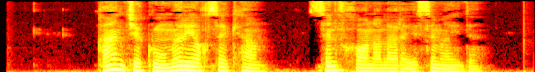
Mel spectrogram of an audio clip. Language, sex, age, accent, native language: Uzbek, male, 18-24, Qashqadaryo, Tajik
